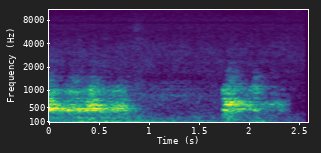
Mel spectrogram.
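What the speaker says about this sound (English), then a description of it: "A dog began to bark," A dog barks in panic with a sustained, strained howling bark, a pause, then another abrupt bark, heard fairly close with nothing else.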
